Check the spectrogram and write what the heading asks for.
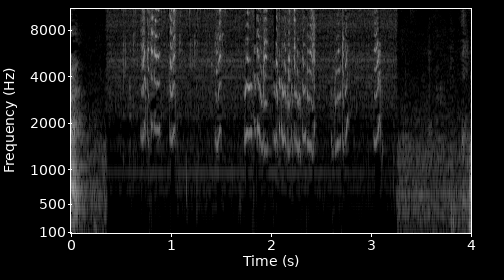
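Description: Sped-up, fast-forwarded voice turned into short, high squeaky chirps, with the low end gone and a faint steady tone beneath.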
